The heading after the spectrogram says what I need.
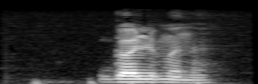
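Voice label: "гӧльмыны", Komi, male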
